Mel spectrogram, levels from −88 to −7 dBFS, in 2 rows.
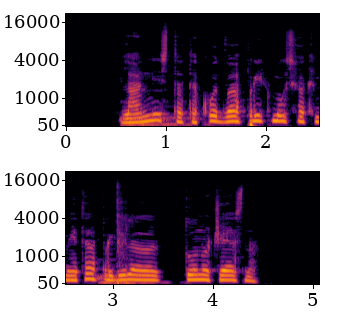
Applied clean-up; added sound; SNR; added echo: classical method Wiener filter.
